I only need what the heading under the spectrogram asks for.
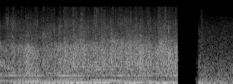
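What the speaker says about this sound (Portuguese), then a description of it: "Você pode aplaudir Jesus." Steady, dense applause from a church congregation during a religious broadcast, loud and sustained, briefly cut off near the end before resuming.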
